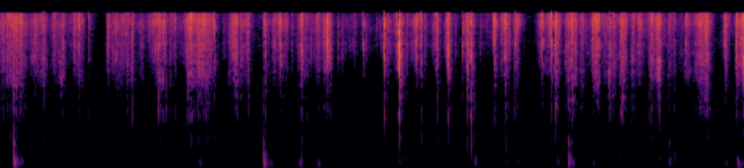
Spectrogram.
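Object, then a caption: Plastic bubble wrap sheet. A folded strip of clear plastic bubble wrap on a table is squeezed and popped with fingertips. Sharp, bright pops and crisp crinkling come in quick, uneven bursts, with brief pauses around one second and five seconds. The clip stays quiet overall, and each pop dies away almost instantly.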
